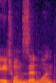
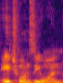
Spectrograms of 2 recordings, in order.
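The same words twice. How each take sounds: First: It is said in a Canadian accent. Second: It is said in a plain, non-Canadian accent.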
